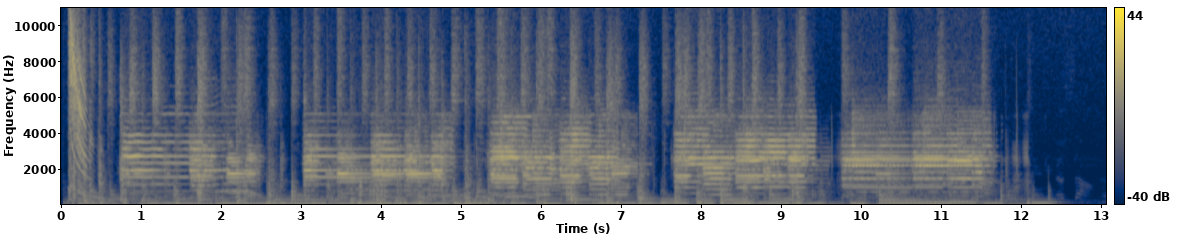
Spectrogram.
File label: ( More Guitar )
